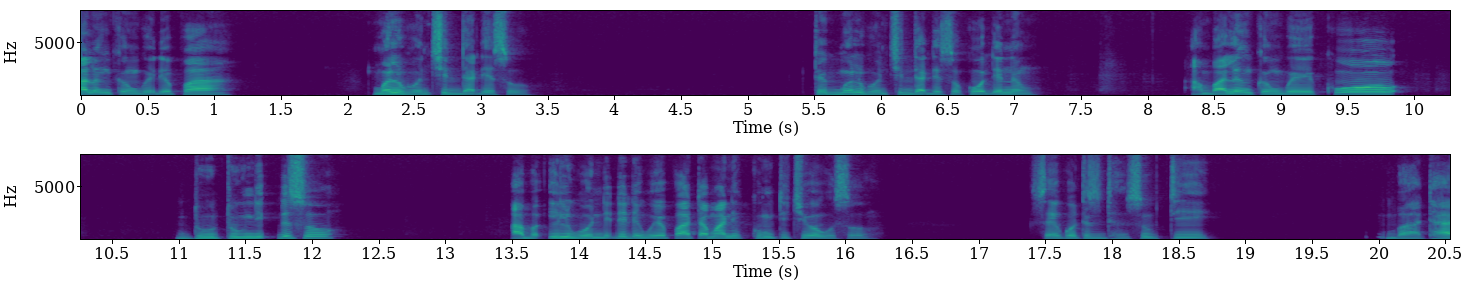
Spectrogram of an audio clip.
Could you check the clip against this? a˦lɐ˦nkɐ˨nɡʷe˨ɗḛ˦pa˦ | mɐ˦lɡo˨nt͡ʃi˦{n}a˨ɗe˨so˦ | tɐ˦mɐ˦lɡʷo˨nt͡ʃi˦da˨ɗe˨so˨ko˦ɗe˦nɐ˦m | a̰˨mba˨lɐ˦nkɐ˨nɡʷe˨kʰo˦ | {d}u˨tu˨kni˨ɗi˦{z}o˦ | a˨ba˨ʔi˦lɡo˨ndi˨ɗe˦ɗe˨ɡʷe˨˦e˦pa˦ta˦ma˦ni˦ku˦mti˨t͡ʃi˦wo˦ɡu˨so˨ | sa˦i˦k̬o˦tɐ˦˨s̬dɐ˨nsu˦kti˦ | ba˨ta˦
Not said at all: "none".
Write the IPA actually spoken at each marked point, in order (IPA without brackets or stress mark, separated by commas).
d, d, s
